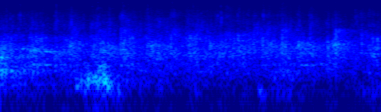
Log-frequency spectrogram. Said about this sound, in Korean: 이런 정청래 여러분 한 표 주시겠습니까? 주시겠다고 생각하시면 박수 한 번 보내주십시오.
